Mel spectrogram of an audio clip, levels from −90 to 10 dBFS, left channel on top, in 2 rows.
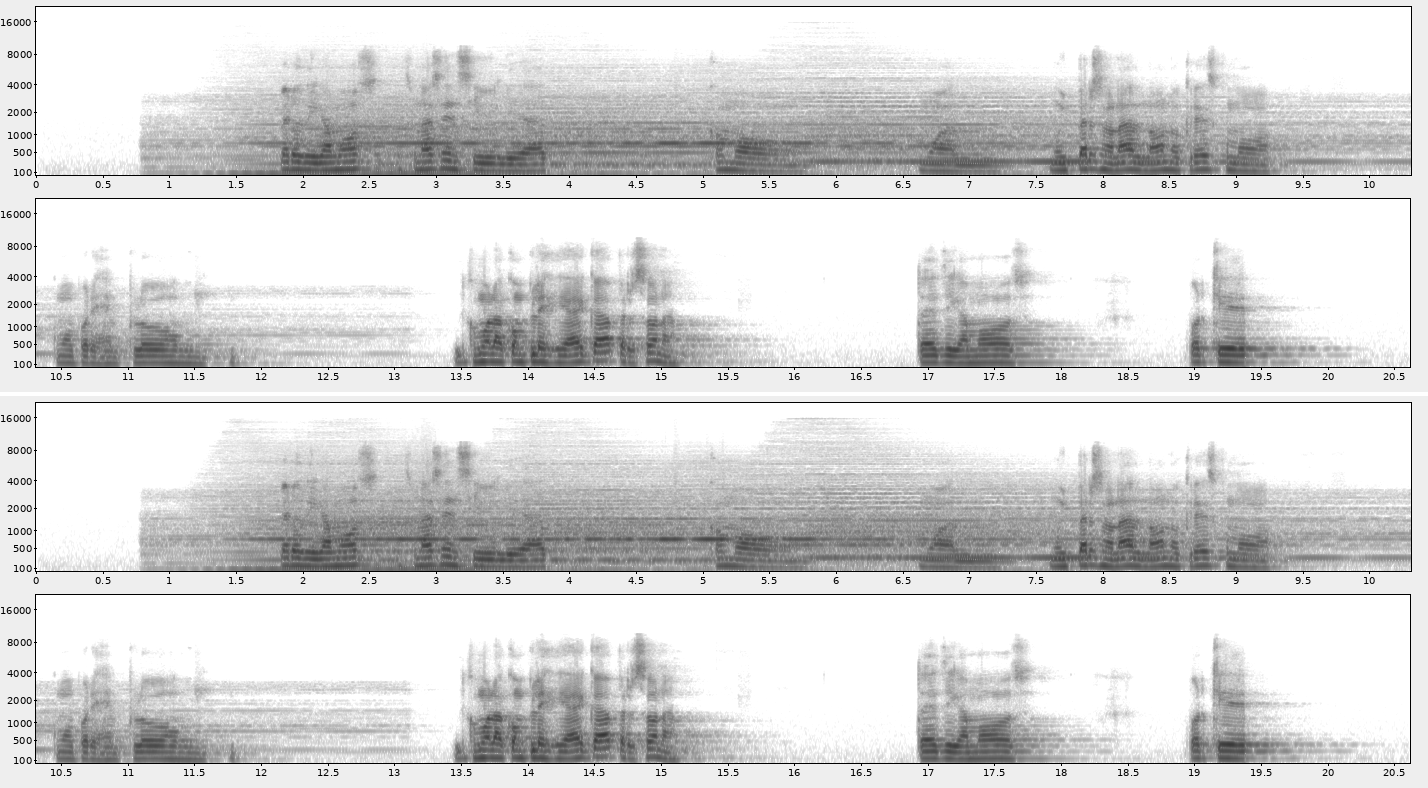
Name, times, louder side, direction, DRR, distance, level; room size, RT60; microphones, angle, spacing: sound 1, 0.8-11.0, right 3 dB, 35° right, 1.6 m, -32 dB
voice 1, 1.8-3.9 5.0-5.8 6.6-7.3 7.6-9.3 10.4-11.6 13.5-15.1 16.9-17.7 19.0-19.4, right 1 dB, 10° right, 13 dB, 0.6 m, -24 dB
25.5 x 15.5 x 6.8 m, 1.1 s
head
